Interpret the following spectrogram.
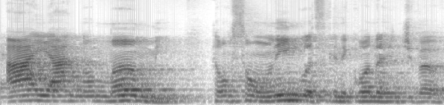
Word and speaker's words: Yanomami: Então, desculpa, eu falei Ayanomai, mas é Ayanomami.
